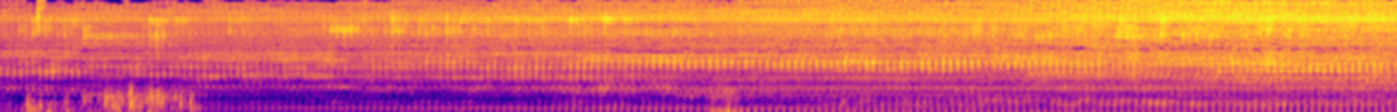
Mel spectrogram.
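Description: Greaves power weeder's single-cylinder engine running steadily as the walk-behind tiller churns wet soil, growing louder as it comes closer. Irregular low thumps in the first second or so, and one thud about halfway.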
